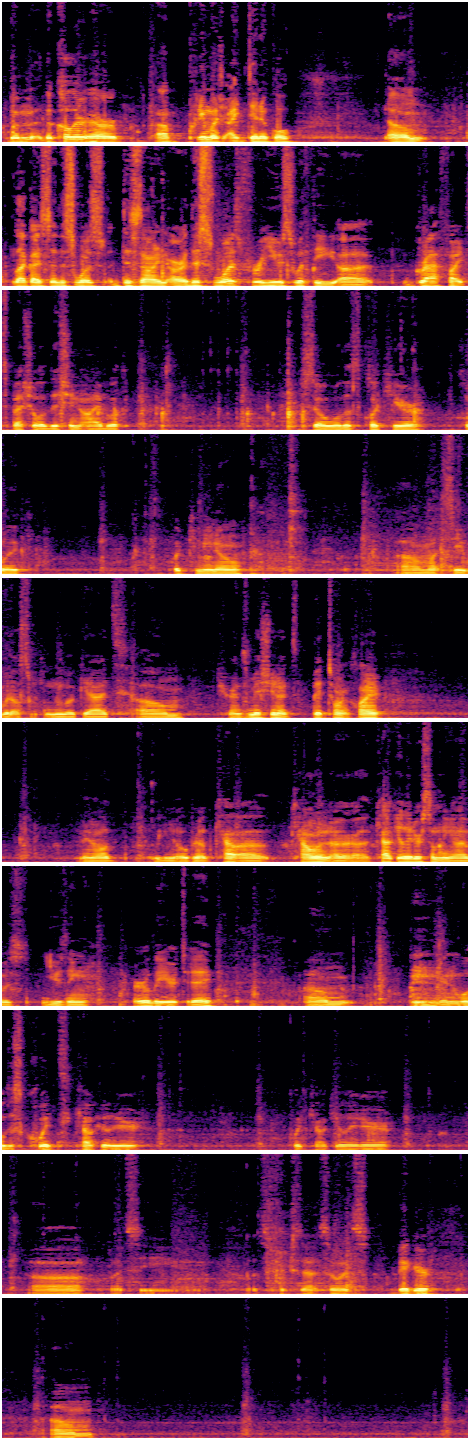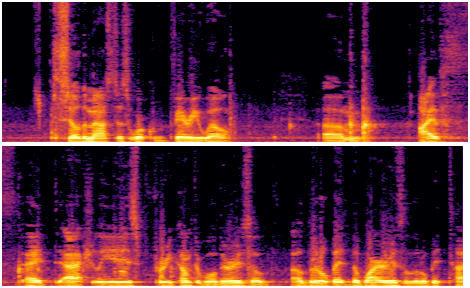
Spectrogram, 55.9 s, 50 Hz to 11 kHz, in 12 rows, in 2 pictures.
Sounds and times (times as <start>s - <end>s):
Speech: 0.0s - 3.0s, 3.8s - 10.7s, 12.2s - 14.4s, 15.6s - 16.6s, 17.9s - 22.5s, 24.0s - 30.2s, 31.0s - 34.1s, 35.5s - 36.6s, 37.5s - 41.7s, 42.3s - 42.9s, 46.9s - 49.0s, 49.8s - 55.8s
Inside, small room: 0.0s - 55.8s.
